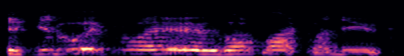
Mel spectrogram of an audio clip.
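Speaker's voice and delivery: loud squealed mock protest; high-pitched protest. Acted hair panic, repeated.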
